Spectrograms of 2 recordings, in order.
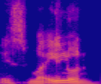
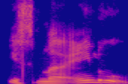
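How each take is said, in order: First: The word ends in a u followed by n. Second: The word ends in a plain u vowel. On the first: The speaker calls it wrong. "bukan Ismailun" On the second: The speaker calls it right. "Ismailu bukan Ismailun"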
